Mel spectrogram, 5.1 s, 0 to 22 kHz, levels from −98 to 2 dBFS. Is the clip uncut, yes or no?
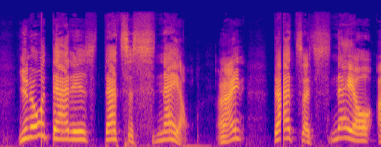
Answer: yes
